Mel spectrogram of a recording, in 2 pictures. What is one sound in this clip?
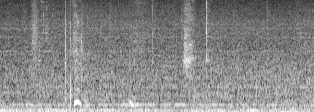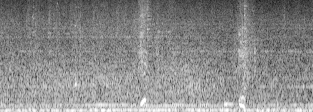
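Hands and feet knock against wooden rungs as someone climbs.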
